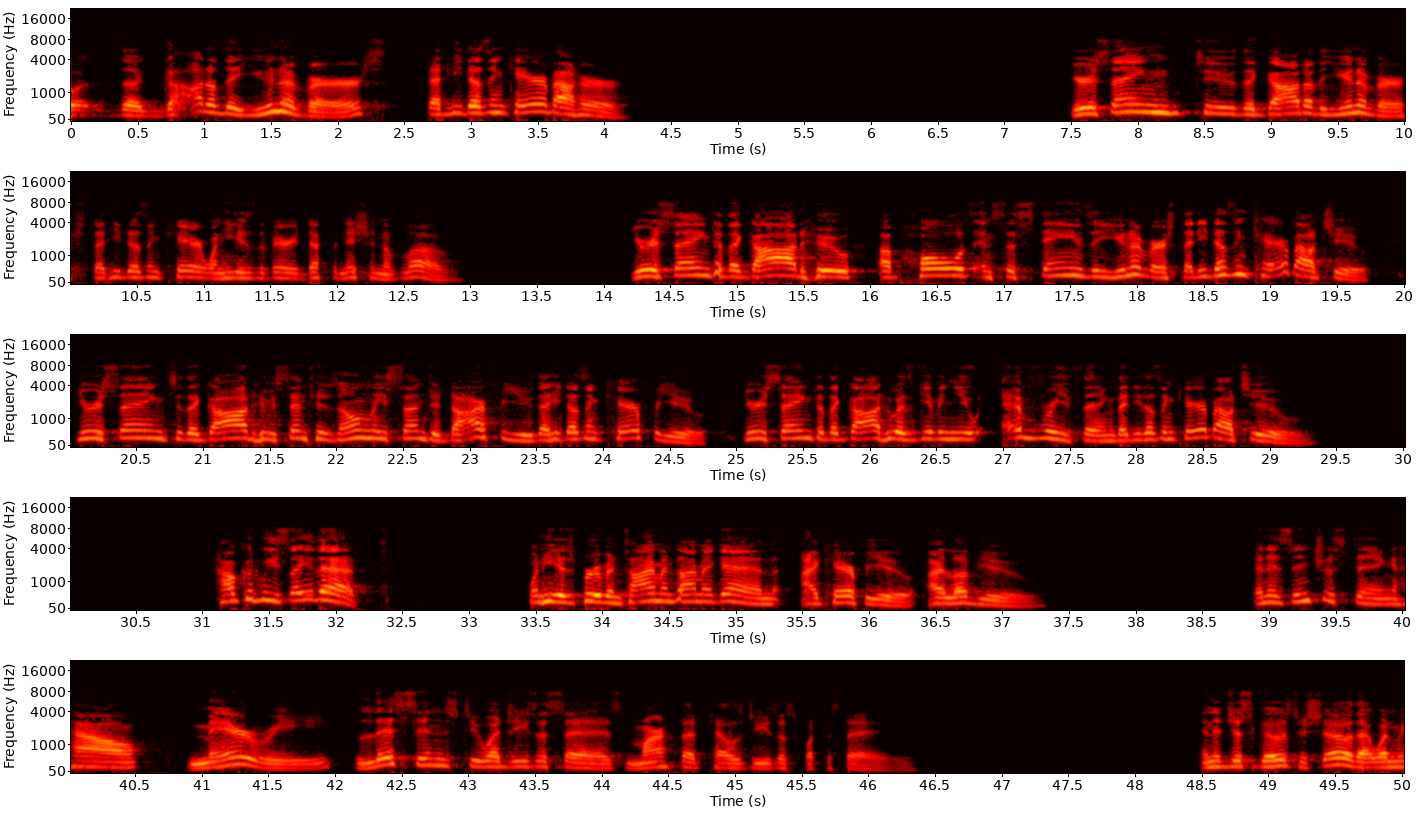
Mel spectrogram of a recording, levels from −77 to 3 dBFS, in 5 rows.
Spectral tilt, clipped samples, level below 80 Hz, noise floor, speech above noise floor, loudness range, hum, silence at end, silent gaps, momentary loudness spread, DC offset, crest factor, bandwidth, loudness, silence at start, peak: -5.5 dB/octave; under 0.1%; -70 dBFS; -78 dBFS; 45 dB; 7 LU; none; 0 s; none; 11 LU; under 0.1%; 20 dB; 8.2 kHz; -34 LUFS; 0 s; -14 dBFS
